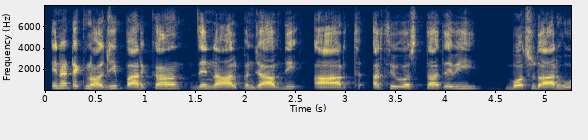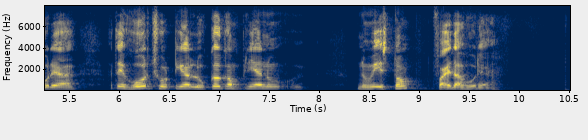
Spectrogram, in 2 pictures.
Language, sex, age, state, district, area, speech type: Punjabi, male, 30-45, Punjab, Fatehgarh Sahib, urban, spontaneous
